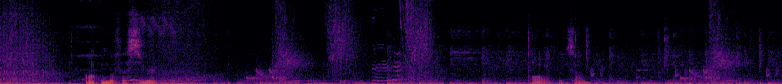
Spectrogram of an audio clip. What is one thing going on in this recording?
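Electronic game sound effects chime and crackle.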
